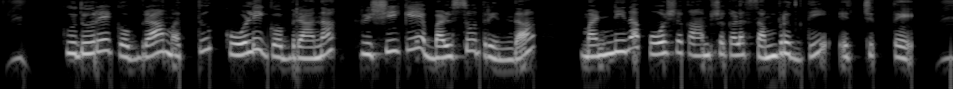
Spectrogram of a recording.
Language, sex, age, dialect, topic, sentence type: Kannada, female, 18-24, Mysore Kannada, agriculture, statement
